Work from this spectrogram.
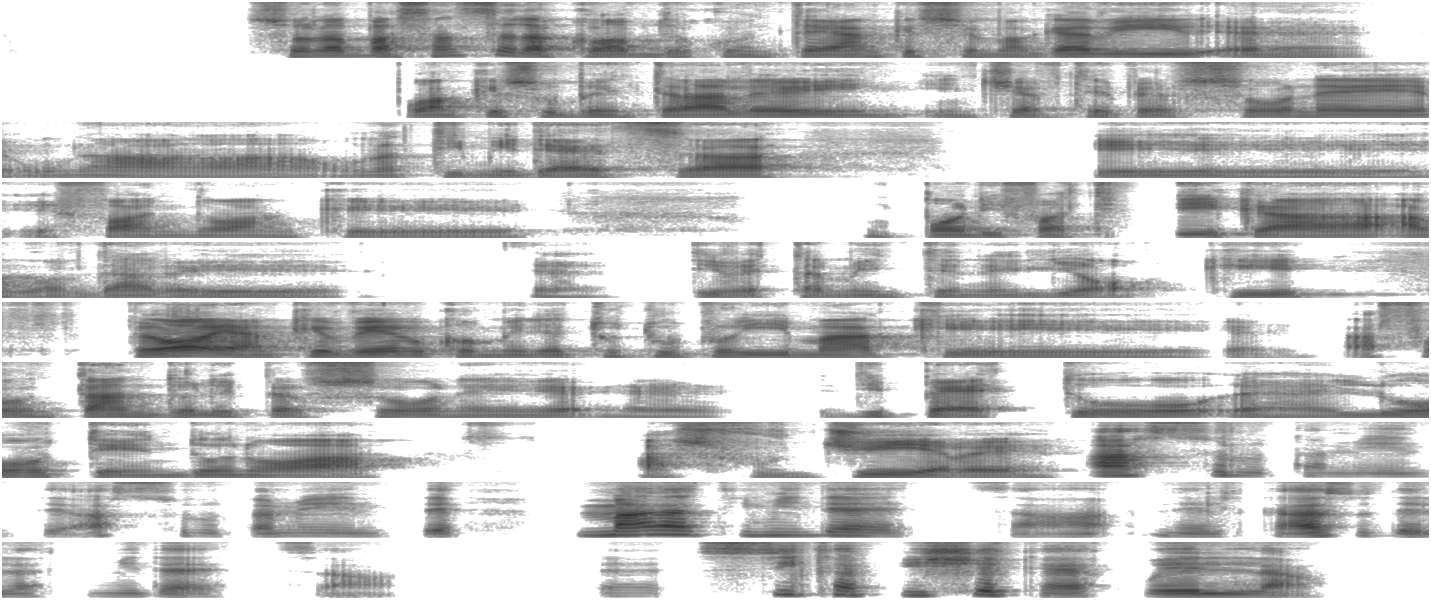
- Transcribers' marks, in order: static; distorted speech; other background noise
- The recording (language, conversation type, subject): Italian, podcast, Come capisci se un’intuizione è davvero affidabile o se è solo un pregiudizio?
